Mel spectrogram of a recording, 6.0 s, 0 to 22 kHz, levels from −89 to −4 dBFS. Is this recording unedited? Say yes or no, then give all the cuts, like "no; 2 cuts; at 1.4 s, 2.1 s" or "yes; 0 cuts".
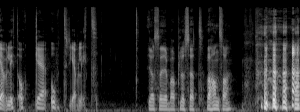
no; 1 cut; at 2.8 s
